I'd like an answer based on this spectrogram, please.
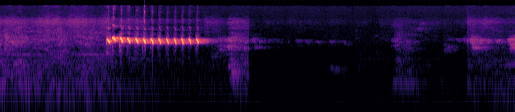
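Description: Yellow-vented bulbul (trucuk) calling: a fast chattering trill of about fourteen quick notes in one second, starting about a second in. A short note follows, and a second call begins right at the end.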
